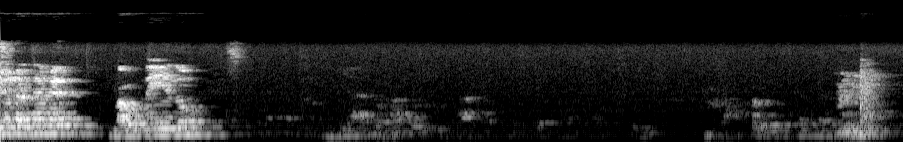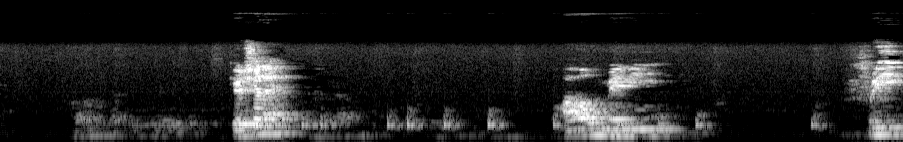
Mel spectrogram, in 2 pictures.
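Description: A man lectures with animation.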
